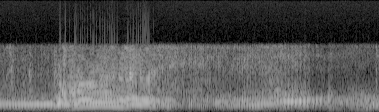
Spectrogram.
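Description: A rally car's engine revs as it drives off toward the day's second-to-last special stage; a loud, steady engine note climbs and falls in pitch early on, then settles into a rougher drone with a smaller rise near the end.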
